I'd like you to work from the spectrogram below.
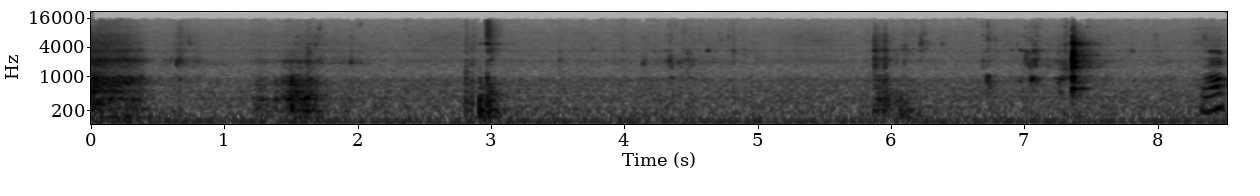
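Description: Pickles being dished into quart jars through a jar funnel, giving scattered wet clinks and soft splashy drops with pauses between, close and fairly quiet.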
